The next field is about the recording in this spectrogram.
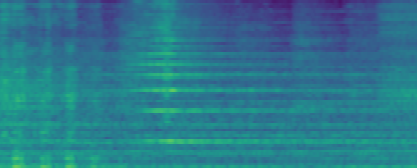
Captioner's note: Grant laughs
